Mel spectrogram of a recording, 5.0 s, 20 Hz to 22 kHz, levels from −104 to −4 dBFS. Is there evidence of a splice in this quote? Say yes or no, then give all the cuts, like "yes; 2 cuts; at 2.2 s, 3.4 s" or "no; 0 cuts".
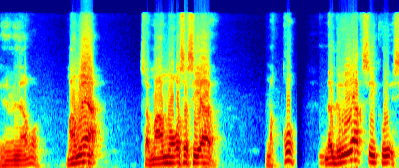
yes; 1 cut; at 3.9 s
